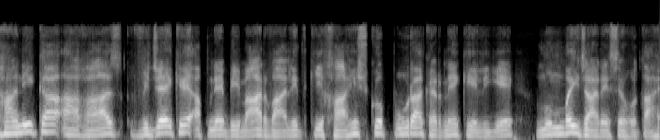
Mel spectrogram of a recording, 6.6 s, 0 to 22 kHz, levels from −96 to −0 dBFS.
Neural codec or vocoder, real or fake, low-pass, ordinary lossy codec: codec, 24 kHz, 3 kbps, HILCodec; fake; 10.8 kHz; Opus, 24 kbps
